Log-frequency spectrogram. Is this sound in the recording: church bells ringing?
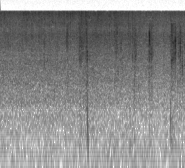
no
